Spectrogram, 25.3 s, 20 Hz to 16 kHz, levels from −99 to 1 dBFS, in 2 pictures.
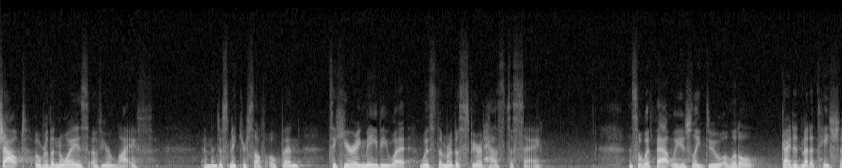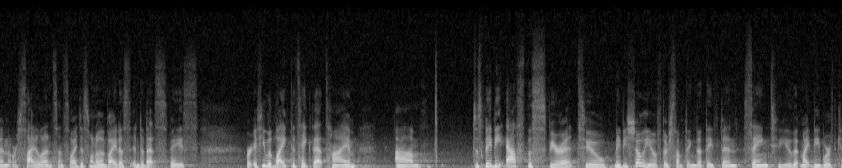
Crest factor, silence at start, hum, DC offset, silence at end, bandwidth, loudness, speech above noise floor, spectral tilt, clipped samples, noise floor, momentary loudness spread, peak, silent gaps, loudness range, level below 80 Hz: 20 dB; 0 s; none; under 0.1%; 0 s; 7.8 kHz; -22 LUFS; 32 dB; -8.5 dB/octave; under 0.1%; -53 dBFS; 9 LU; -2 dBFS; none; 4 LU; -68 dBFS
